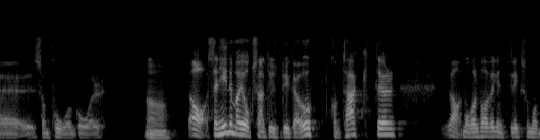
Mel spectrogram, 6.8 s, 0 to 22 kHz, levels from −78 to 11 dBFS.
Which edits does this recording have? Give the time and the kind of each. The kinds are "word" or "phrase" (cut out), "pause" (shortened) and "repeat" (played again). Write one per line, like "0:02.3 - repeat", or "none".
0:05.8 - word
